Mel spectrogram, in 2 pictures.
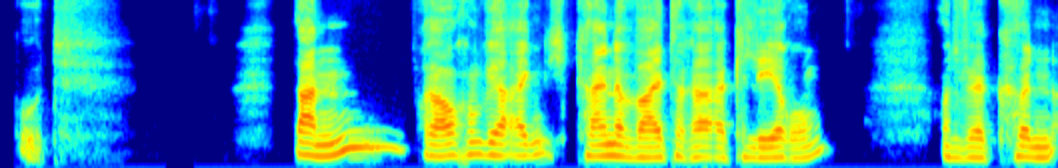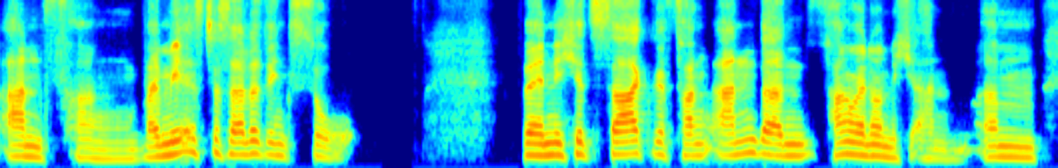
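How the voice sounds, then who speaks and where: A man's voice: a little high, animated, measured pace, long pauses, fairly bright tone, no echo, clean studio sound. A man leading a tabletop role-playing game as game master, explaining and narrating. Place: indoor room at home, online video call.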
